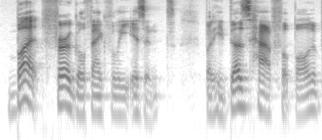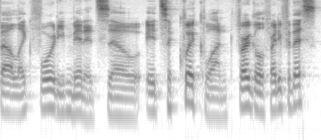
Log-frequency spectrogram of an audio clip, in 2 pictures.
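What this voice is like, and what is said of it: Weak, partly lost, low-energy voice. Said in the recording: “it's gonna be very low energy from me. I am a bit, my voice is a bit gone, and I am a bit under the weather.”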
